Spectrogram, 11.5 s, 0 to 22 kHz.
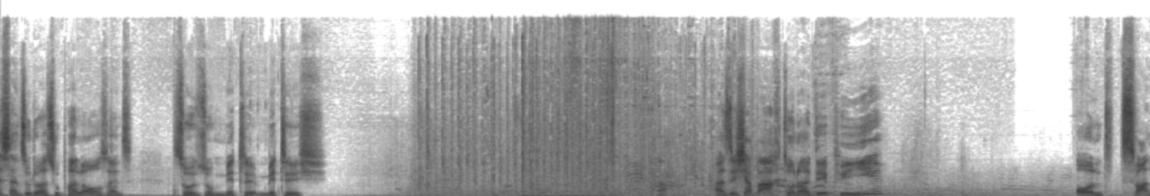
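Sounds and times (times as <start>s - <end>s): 
speech: 0.0s - 3.3s, 6.6s - 8.9s, 10.8s - 11.4s
rapid gunfire from a shooter video game: 3.9s - 7.7s.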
